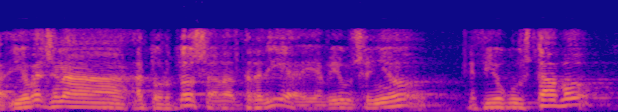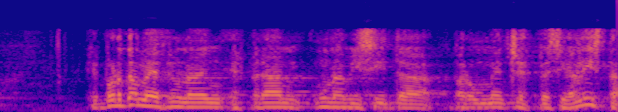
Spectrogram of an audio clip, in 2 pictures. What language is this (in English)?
Catalan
